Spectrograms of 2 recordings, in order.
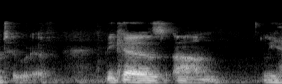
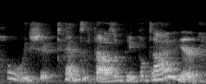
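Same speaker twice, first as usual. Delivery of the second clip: put-on giddy, grinning, gleeful excitement, higher pitch; 12 semitones higher than usual. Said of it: "grinning like an idiot and I'm like".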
